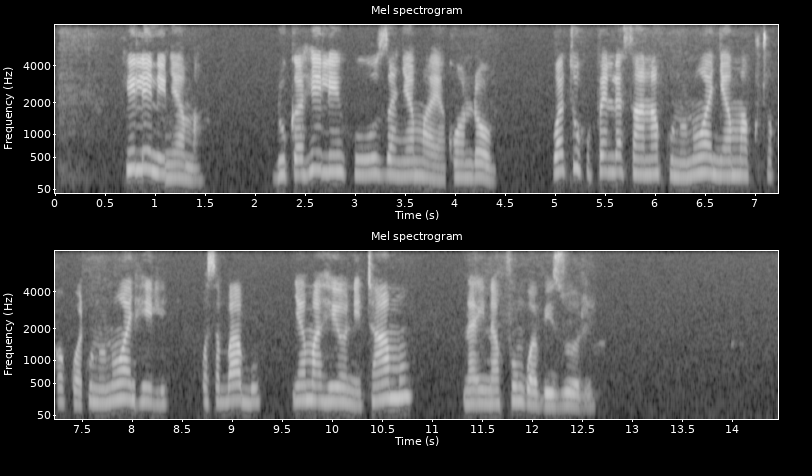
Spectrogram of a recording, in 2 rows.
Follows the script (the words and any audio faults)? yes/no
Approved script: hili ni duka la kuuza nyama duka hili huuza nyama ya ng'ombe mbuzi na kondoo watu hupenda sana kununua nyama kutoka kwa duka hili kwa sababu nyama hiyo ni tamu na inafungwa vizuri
no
